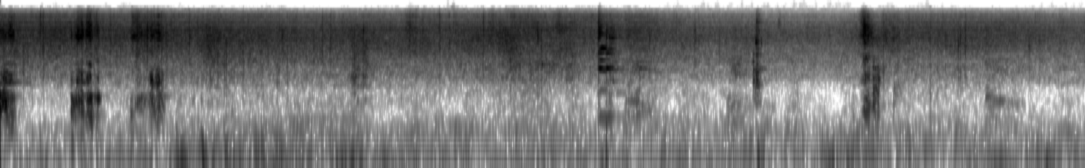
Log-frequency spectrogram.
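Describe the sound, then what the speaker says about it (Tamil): Ponnanganni greens fry in a pan in a village kitchen, a steady soft sizzle with scattered crackles and a few sharper stirring clicks throughout, fairly close and without talk. "எங்களுக்கு பொன்னாங்கண்ணி நல்ல வறுபடுறது"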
